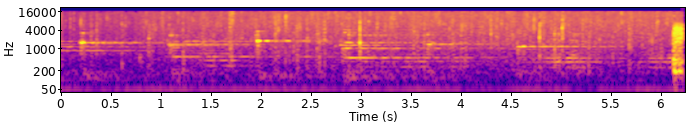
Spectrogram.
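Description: Steady rain falling, with soft ringing notes at different pitches sounding one after another every second or so.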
